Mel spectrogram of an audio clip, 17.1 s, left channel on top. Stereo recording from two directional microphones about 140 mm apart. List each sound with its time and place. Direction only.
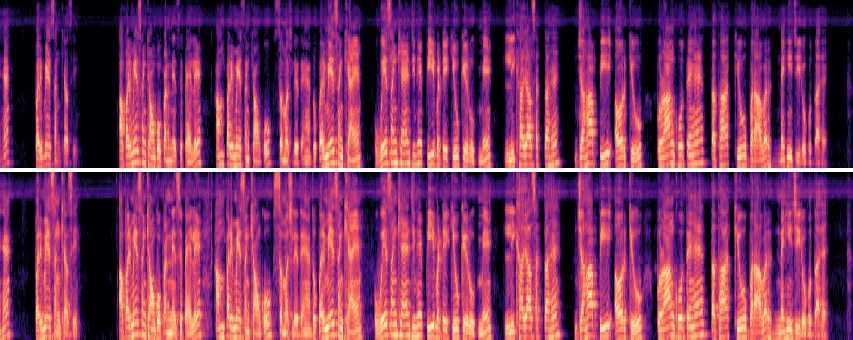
0.0 s speech: 20° right (ahead or behind)
0.7 s speech: 35° right (ahead or behind)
